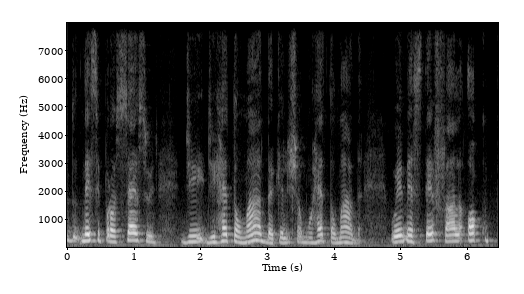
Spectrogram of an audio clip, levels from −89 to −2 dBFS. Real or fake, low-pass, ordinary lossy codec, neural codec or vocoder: real; none; none; none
